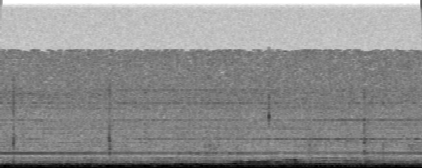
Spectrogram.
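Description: Steady low hum with a faint steady high tone and no distinct events.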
